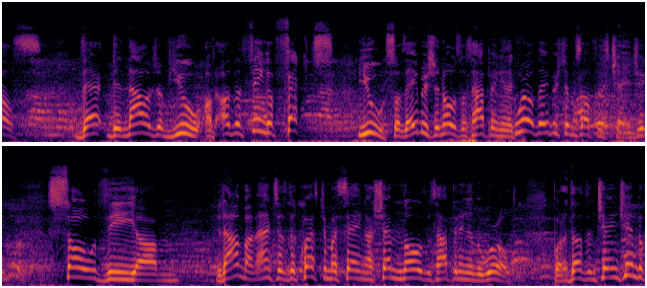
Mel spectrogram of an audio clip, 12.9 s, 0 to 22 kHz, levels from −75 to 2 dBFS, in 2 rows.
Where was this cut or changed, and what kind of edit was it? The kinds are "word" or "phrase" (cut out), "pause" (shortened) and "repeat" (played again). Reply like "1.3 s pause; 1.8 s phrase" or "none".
2.1 s word; 5.1 s word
